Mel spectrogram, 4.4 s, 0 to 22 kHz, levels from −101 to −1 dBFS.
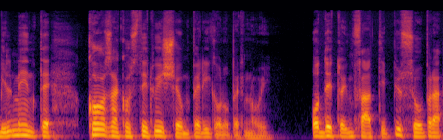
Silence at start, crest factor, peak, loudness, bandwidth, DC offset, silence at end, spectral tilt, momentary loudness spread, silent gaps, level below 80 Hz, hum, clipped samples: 0 s; 16 dB; -6 dBFS; -24 LUFS; 16 kHz; under 0.1%; 0 s; -6 dB/octave; 12 LU; none; -48 dBFS; none; under 0.1%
